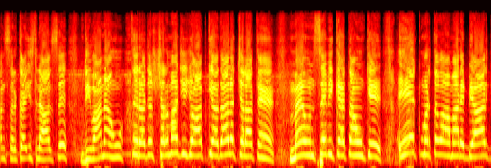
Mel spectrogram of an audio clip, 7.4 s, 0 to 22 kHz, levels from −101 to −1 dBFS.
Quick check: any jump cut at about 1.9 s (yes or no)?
yes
